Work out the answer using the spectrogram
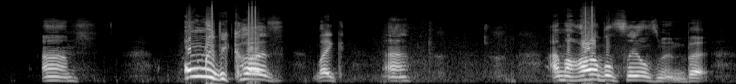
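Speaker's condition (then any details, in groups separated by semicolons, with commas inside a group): Cerebral palsy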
